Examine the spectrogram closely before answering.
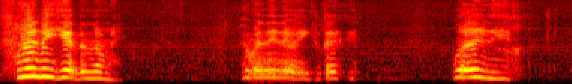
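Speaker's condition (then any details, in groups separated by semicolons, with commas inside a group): Cerebral palsy; quadriplegic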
